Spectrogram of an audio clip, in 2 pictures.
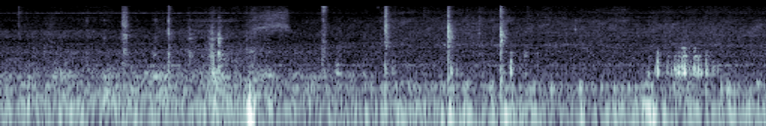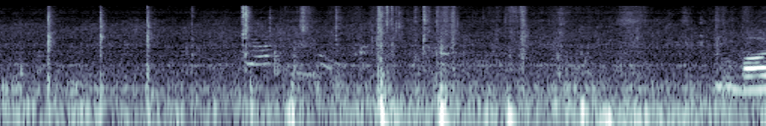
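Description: Near silence with faint, scattered small clicks and crackles of hands breaking open pomegranates and picking the seeds onto plates, and a brief faint murmur about four and a half seconds in.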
